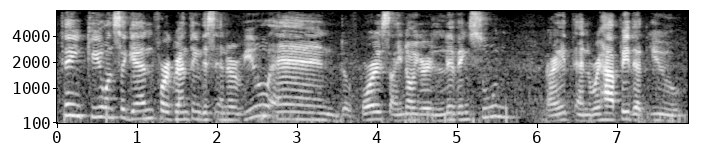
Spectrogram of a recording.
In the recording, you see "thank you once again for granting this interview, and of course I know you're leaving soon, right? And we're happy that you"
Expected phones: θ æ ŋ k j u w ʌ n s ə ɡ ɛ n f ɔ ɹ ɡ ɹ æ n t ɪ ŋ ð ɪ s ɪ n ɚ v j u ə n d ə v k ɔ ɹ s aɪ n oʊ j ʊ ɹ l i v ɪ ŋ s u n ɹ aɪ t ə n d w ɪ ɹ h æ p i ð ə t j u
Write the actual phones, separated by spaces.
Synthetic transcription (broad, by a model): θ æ ŋ k j u w ʌ n s ə ɡ ɛ n f ɔ ɹ ɡ ɹ æ n t ɪ ŋ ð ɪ s ɪ n ɚ v j u ə n d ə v k ɔ ɹ s aɪ n oʊ j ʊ ɹ l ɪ v ɪ ŋ s u n ɹ aɪ t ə n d w ɪ ɹ h æ p i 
